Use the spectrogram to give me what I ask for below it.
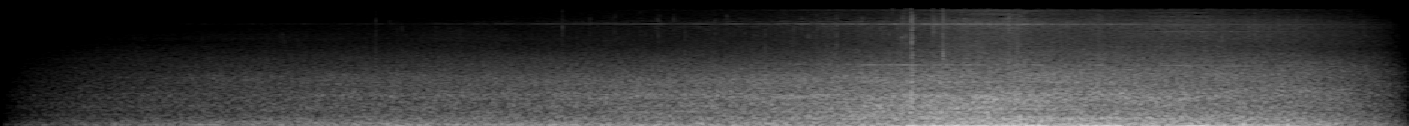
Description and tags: nissan-leaf
An electric car (nissan leaf) driving by passing from left to right
EV, vehicle, leaf, nissan, car, driveby, electric, passing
